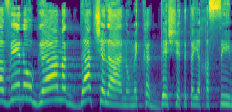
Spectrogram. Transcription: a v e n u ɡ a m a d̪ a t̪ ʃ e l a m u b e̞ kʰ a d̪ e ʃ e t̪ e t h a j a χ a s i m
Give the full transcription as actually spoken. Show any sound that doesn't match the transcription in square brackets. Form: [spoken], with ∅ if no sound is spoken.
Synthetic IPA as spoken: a v [i] n u ɡ a m a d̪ a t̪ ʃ e l a [n] u [m] e̞ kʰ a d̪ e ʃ e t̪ e t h a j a χ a s i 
